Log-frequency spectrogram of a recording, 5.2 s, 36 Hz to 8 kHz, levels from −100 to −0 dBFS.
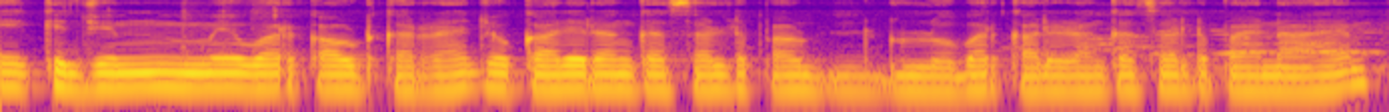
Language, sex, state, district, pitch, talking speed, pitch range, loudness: Hindi, male, Maharashtra, Nagpur, 110 Hz, 220 wpm, 110-120 Hz, -16 LUFS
